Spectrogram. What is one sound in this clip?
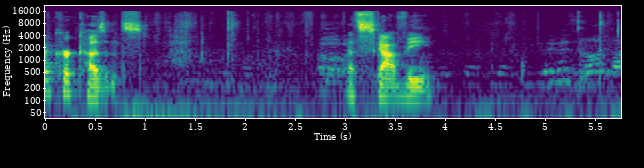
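A plastic card wrapper crinkles between fingers.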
